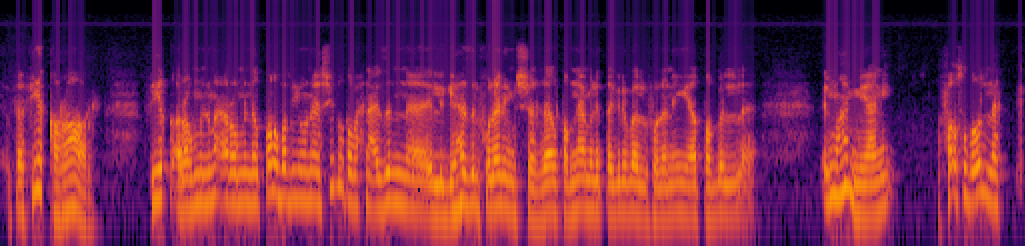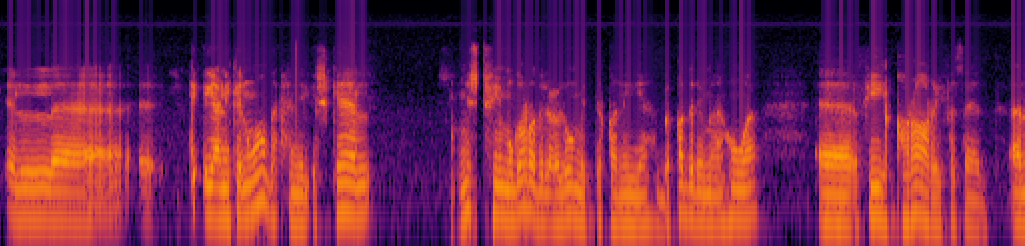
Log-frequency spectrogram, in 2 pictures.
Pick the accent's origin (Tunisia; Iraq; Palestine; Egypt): Egypt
